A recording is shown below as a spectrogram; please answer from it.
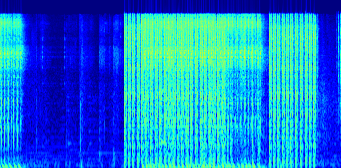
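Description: Automatic gunfire in PUBG, loud and continuous: sustained rapid bursts of shots with a short lull near the start, then dense overlapping fire that ends in a run of separate sharp cracks.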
